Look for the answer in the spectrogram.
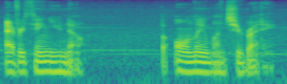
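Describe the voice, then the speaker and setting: A man's voice: low-pitched, brisk, creaky. A man voicing Seraphin, a wry cat mentor. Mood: steady. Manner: steady, reassuring, self-critical. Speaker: voice actor. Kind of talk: audio drama acting. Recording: music underneath.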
